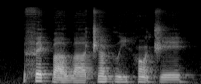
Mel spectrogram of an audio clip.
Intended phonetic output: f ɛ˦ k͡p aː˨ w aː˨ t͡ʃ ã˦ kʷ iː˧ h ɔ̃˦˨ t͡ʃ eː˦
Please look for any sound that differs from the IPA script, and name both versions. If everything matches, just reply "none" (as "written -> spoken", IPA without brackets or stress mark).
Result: eː˦ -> eː˧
